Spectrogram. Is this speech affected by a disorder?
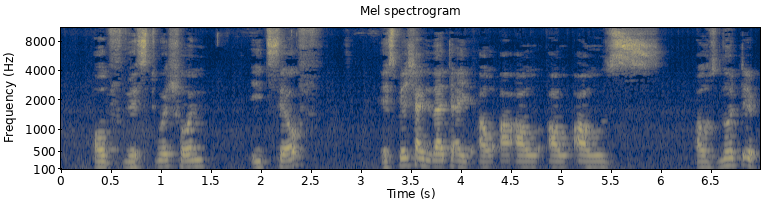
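Yes: stuttering; not present from birth, onset sixth grade going into seventh, no speech-language pathologists in Zambia; here repeated sounds, blocks.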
